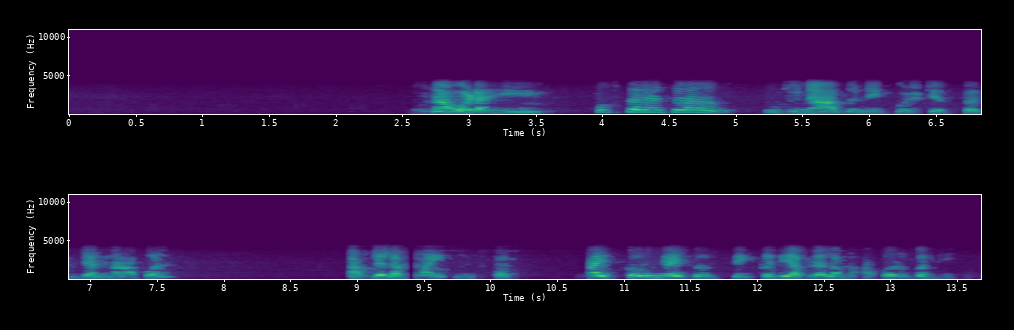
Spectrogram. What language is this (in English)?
Marathi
